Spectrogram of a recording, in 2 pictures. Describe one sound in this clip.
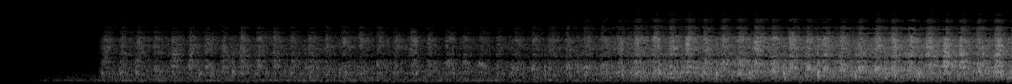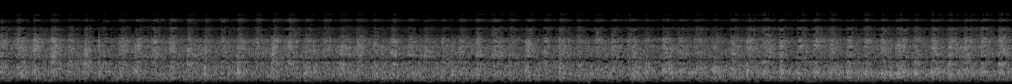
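A steam locomotive chugs steadily, its puffs growing louder.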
